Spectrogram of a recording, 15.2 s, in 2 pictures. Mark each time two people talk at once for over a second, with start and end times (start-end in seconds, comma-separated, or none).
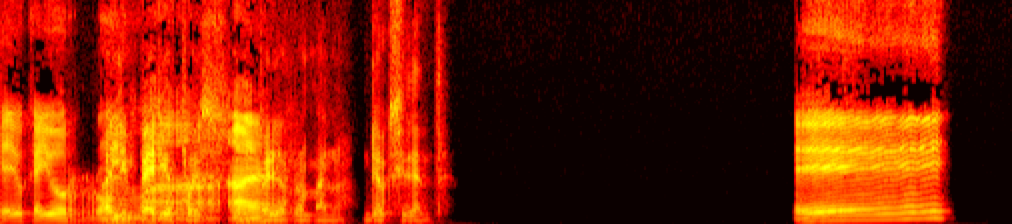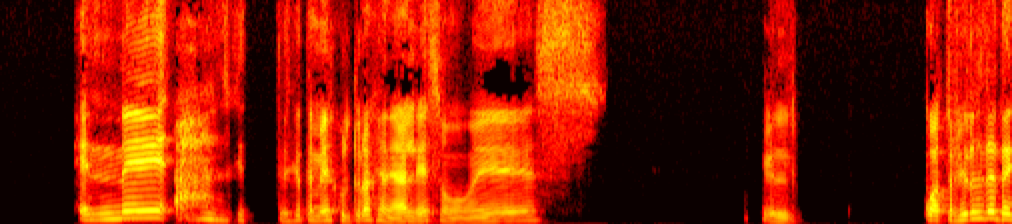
0.8-2.1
